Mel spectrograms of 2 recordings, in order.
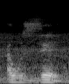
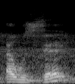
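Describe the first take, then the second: No difference in how they are said.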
